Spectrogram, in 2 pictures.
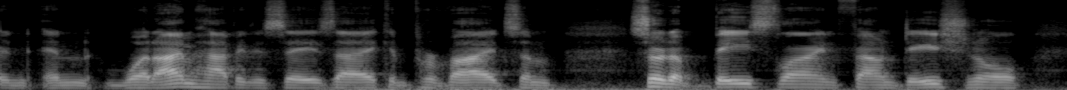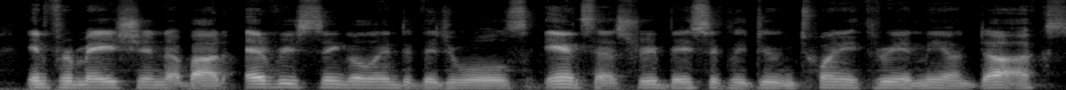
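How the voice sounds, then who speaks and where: In a plain, everyday voice, a man with an American accent talks at a fairly slow pace and medium pitch, on a very clean recording with a silent background. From Southern California, family from Russia. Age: 30s. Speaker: geneticist, researcher. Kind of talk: casual interview. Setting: conference.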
